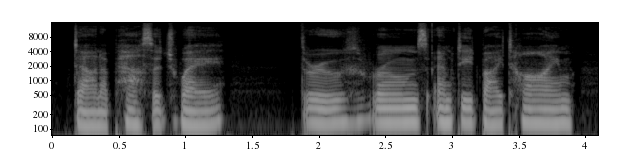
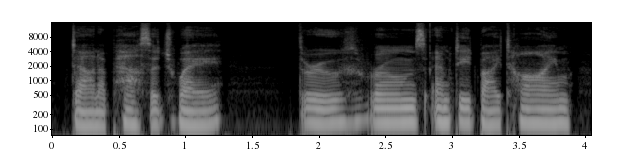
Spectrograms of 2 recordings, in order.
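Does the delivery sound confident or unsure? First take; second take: unsure; unsure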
